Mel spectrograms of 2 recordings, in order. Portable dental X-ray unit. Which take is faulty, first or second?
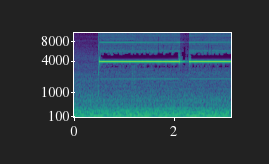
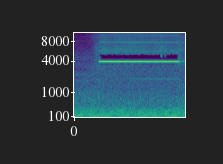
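first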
